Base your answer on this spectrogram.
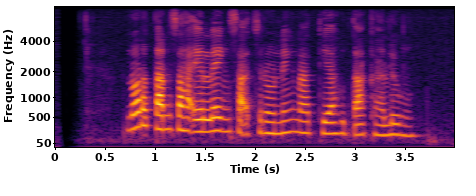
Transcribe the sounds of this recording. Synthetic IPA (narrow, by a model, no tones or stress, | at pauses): nʊrt̪ansahelɪŋsaʔd̥ʒ̥ɾonɪŋnad̪̥i̤jaɦut̪aɡ̥a̤lʊŋ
